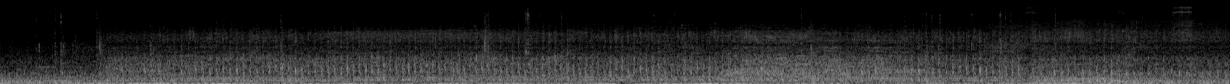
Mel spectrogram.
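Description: A helicopter engine hums and its rotor whirs steadily.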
